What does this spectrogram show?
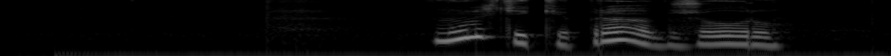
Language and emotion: Russian, sad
